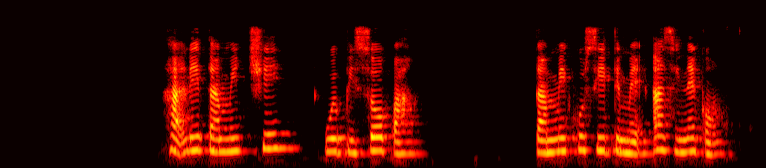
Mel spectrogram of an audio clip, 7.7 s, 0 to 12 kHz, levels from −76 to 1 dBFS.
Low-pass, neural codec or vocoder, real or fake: 7.2 kHz; codec, 16 kHz, 4.8 kbps, FACodec; fake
